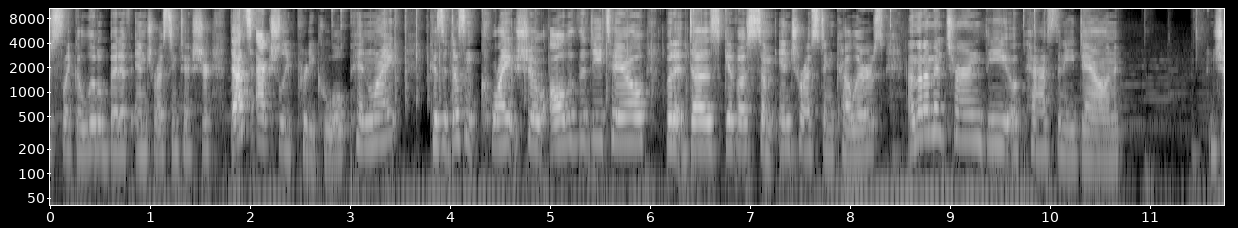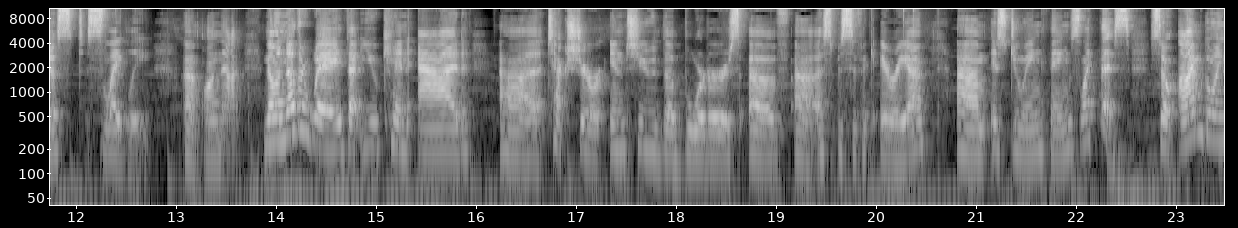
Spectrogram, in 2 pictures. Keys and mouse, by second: 2.8 click, 3.4 ctrl+=, 4.7 ctrl+=, 5.5 ctrl+-, 8.3 click, 9.7 click, 20.2 click.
